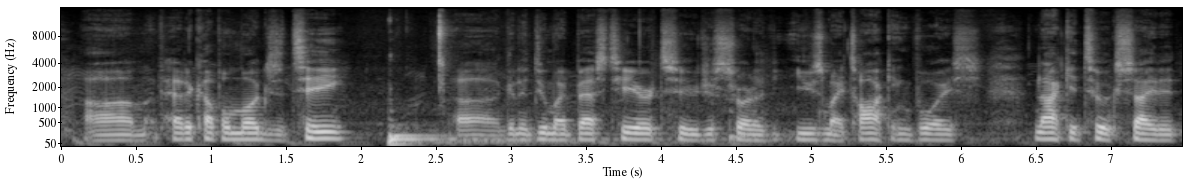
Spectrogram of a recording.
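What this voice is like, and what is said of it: Strained, weakened voice. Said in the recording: “You can probably hear my voice is still not there.”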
